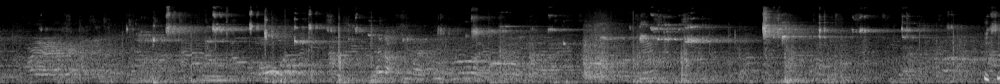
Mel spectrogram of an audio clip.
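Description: Live basketball game on a hardwood gym floor: sneakers squeak in short, repeated chirps, the ball bounces, and players call out to each other.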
